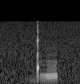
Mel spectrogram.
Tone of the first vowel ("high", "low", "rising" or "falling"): low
